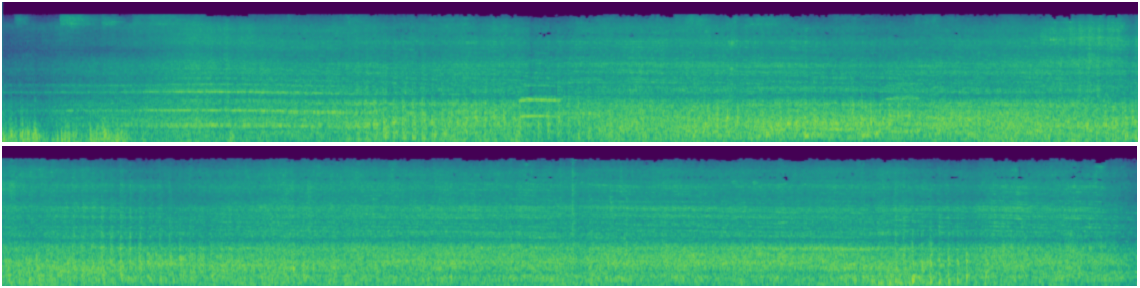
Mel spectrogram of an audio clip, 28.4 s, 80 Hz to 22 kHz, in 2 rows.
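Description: Freight train passing at speed: a JR Freight EF210 electric locomotive followed by a long string of container flatcars, with a steady rumble and clatter of wheels over the rails. A brief high tone sounds a couple of seconds in, and the sound starts to fade as the last wagon goes by near the end.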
